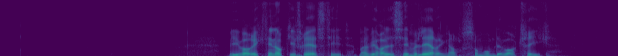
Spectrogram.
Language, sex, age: Norwegian, male, 49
